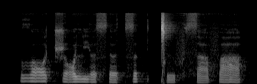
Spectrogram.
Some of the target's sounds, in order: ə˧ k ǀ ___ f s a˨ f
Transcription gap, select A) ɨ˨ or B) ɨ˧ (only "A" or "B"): A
